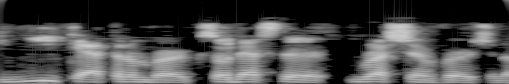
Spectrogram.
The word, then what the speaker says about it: Ekaterinburg: So, Coach, how do we even pronounce it? Is it ECAT? – Yeah, so that's where they shorten it up and say ECAT, but it's Ekaterinburg.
